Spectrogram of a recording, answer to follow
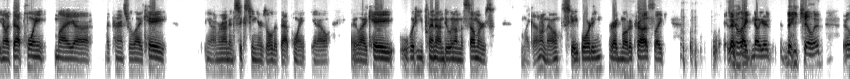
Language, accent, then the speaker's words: English; Bellevue, Colorado, United States; also born or lived in Fort Collins, Colorado; we moved from Fort Collins out to Bellevue. So we went from a small town to like very, very rural small town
